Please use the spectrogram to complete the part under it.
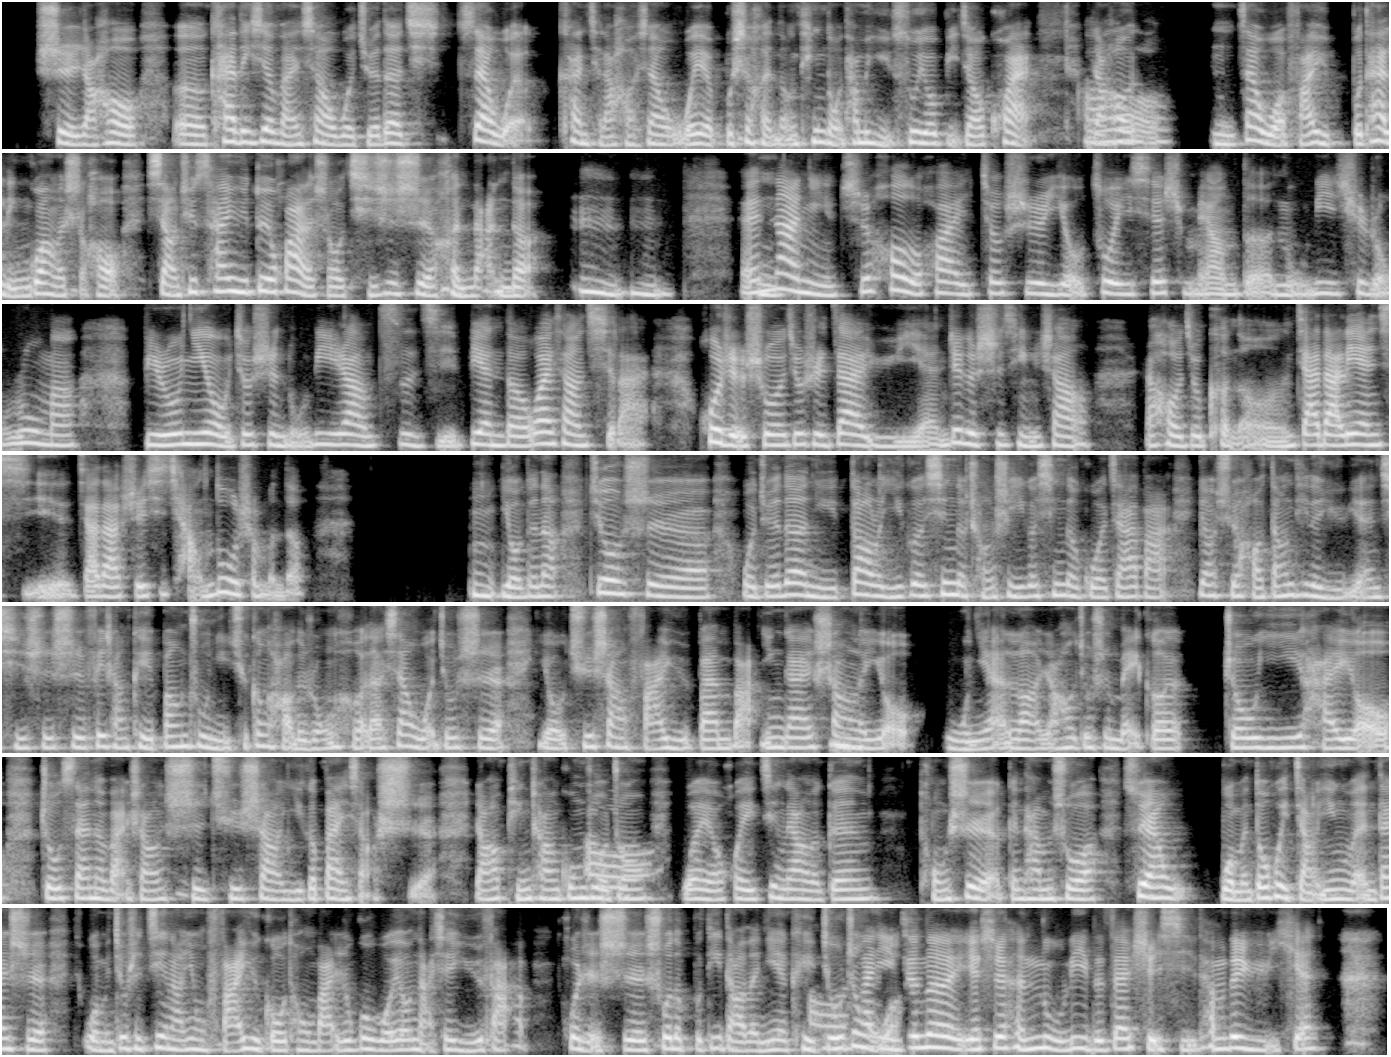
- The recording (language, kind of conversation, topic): Chinese, podcast, 你如何在适应新文化的同时保持自我？
- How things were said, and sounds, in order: other background noise; chuckle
